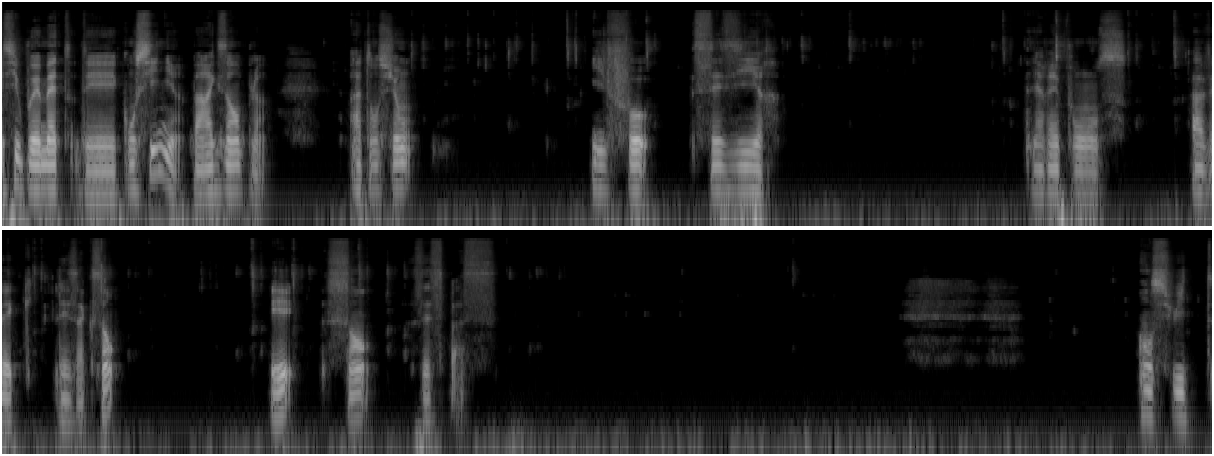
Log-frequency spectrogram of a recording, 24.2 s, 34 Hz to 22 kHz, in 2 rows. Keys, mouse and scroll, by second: 0.0 click, 3.1-18.1 typing, 19.9 shift+;, 22.3-22.7 scroll down 2, 23.7-24.1 scroll down 2, 24.1-24.2 scroll up 2.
